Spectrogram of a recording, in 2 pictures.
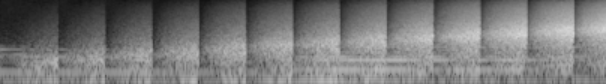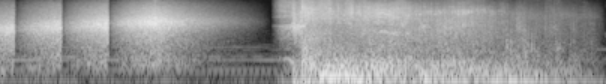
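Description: A series of rhythmic pulses quickens and swells in a rising build-up, then a loud explosion bursts out with a deep rumble and a roaring, noisy tail that slowly fades. No one speaks.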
